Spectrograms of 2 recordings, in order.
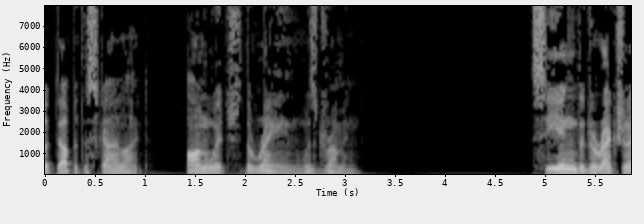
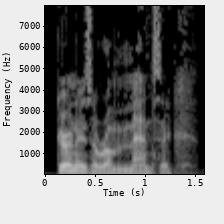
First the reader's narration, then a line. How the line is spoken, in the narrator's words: the Duke growled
